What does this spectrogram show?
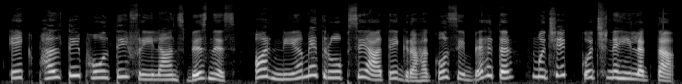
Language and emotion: Hindi, happy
